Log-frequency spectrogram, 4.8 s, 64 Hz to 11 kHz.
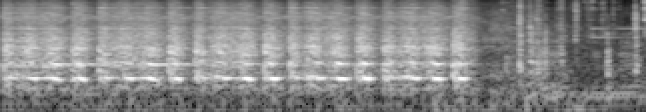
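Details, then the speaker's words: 2001 Subaru Impreza EJ20: starter cranks steadily about 85 beats a minute but engine never catches, no revs; finding: crank no start. "the engine's turning over oh is it yeah so that's not the stter that's not the stting by don't know what it just doesn't"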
